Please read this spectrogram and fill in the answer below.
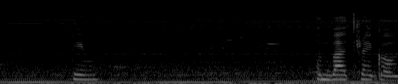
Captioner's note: none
